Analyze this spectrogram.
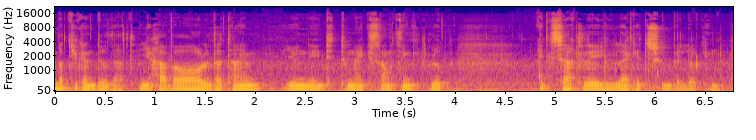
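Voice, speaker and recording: A man with a non-native accent speaks in a very deep, low voice with a relaxed tone and monotone, flat intonation. Noticeable background noise runs underneath. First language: not English. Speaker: sculpting tutorial creator. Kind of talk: tutorial. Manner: slow paced; relaxed, hesitant with fillers.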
